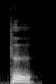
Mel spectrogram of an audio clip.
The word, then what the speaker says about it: peux: as usual, so je peux, okay? Final X not pronounced here, okay? So you get X, but you don't pronounce it, so basically you get the sound peut, peut, je peux.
